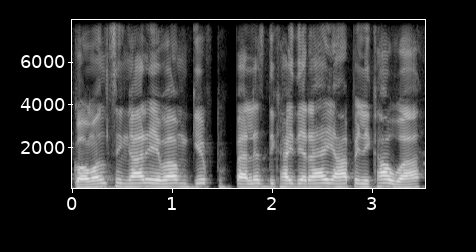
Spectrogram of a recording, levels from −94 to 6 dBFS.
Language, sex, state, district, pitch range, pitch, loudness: Hindi, male, Jharkhand, Garhwa, 150-165 Hz, 160 Hz, -13 LUFS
